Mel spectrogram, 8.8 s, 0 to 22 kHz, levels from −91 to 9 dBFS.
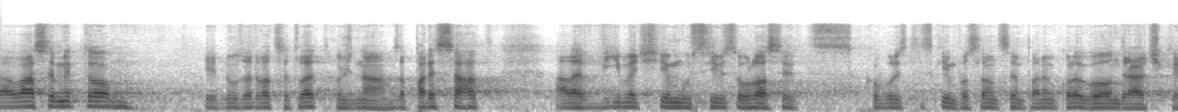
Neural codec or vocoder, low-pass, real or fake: vocoder, 22.05 kHz, 80 mel bands, WaveNeXt; 9.9 kHz; fake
